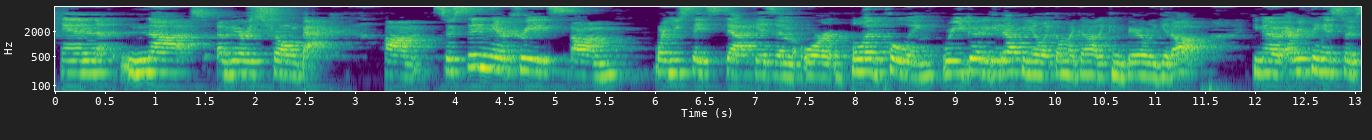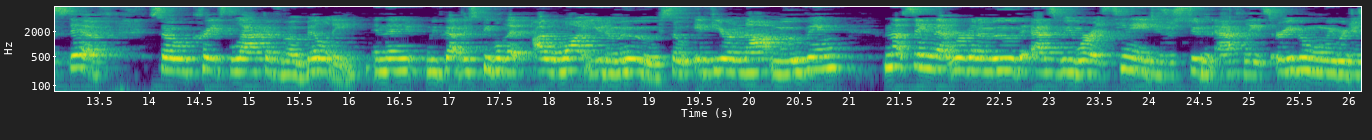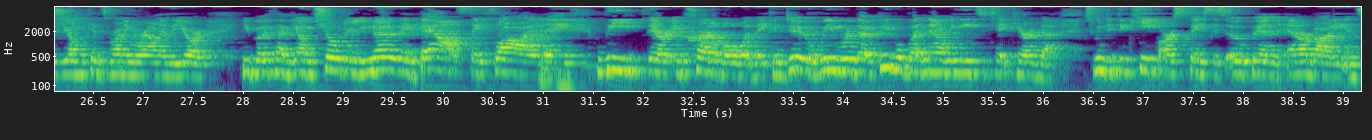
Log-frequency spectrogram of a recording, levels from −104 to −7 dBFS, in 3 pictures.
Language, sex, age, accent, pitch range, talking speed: English, female, 30-49, American, 190-230 Hz, 210 wpm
